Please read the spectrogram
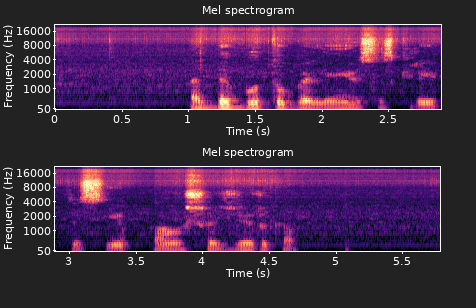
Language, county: Lithuanian, Klaipėda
